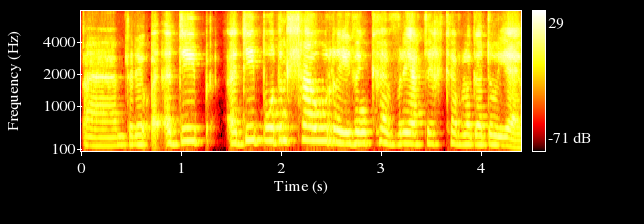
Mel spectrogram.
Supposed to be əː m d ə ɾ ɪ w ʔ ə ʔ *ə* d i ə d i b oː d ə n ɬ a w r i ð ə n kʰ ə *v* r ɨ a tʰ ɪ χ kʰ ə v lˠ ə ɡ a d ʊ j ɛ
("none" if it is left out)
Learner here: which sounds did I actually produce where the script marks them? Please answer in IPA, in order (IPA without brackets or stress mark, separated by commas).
ə, v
